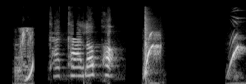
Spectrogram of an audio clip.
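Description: Animated logo sound effects: a quick rising pop, then a short chirpy voice-like sound, then another rising pop.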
